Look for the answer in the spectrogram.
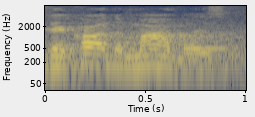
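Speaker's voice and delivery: ordinary talk, nothing marked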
